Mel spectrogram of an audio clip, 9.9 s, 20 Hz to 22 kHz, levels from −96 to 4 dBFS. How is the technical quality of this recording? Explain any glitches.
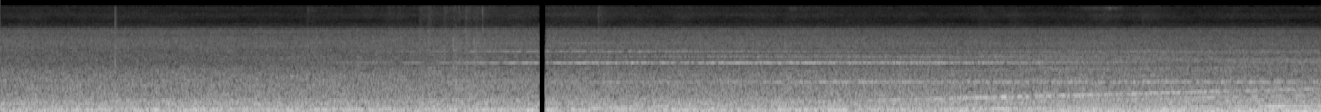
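There is one glitch. At about 4.04 to 4.11 s the sound drops out to silence for about 50 ms, then resumes. This is likely a Bluetooth stall: radio interference delayed packets, the headphones' buffer emptied, and playback halted until retransmitted data arrived.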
